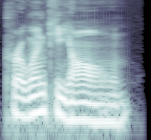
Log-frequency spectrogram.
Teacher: the ancient Romans pronounced it with kind of a nasalized sound, like provinciam.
